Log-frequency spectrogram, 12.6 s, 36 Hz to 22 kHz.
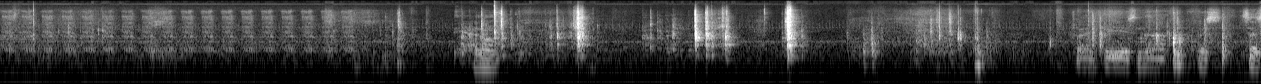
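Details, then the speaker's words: Atari ST SF354 floppy disk drive, around a belt replacement, with a blank disk: quiet rapid head ticking back and forth then scattered clicks, seeking but never reading; drive B not responding, owner suspects dirty heads. "So it sounds like the gear is moving. But it just maybe I need a head cleaning."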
